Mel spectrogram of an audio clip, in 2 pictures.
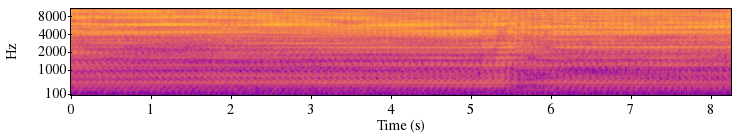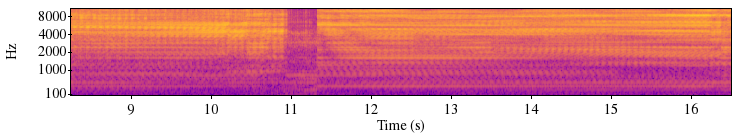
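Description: Table saw spinning a dado stack, running steadily as plywood panels are fed through to cut rabbets along their edges. There is a brief break in the sound about eleven seconds in.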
